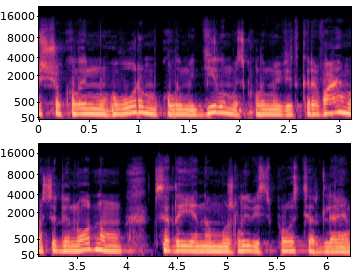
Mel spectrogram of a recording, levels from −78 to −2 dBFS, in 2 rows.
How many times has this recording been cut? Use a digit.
0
